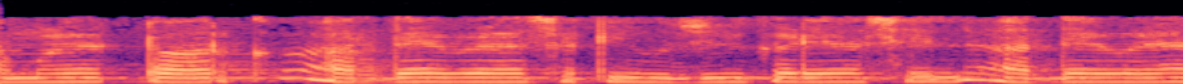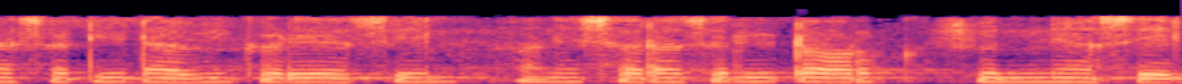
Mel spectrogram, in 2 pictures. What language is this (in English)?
Marathi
